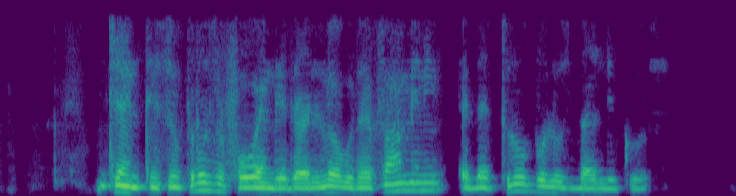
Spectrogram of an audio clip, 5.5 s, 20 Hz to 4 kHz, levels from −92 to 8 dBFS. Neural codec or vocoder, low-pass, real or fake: codec, 16 kHz, 2 kbps, FreqCodec, larger model; 3.6 kHz; fake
